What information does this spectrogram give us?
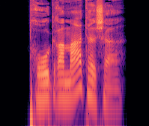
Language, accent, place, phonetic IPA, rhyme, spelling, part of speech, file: German, Germany, Berlin, [pʁoɡʁaˈmaːtɪʃɐ], -aːtɪʃɐ, programmatischer, adjective, De-programmatischer.ogg
- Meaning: 1. comparative degree of programmatisch 2. inflection of programmatisch: strong/mixed nominative masculine singular 3. inflection of programmatisch: strong genitive/dative feminine singular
